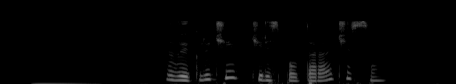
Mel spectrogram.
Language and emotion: Russian, neutral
